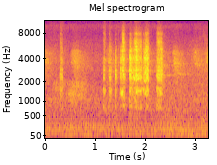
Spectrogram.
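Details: Caged zebra finches with young, recorded 25 June 2023 while parents fed juvenile and newborn babies; a brief burst of rapid, harsh chirps packed together mid-clip over steady low background hum.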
